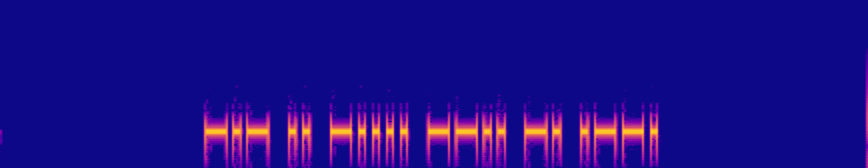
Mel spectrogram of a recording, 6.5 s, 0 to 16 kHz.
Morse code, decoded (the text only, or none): KI6ZNP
